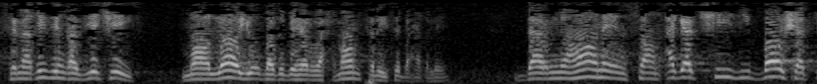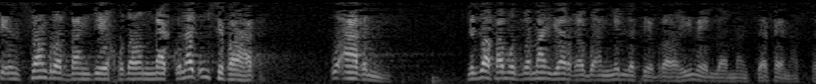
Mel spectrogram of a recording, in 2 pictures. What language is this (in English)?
Persian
